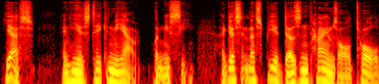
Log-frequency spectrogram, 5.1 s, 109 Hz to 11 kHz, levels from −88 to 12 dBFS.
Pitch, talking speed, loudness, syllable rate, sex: 105 Hz, 235 wpm, -18 LUFS, 5.6 syllables/s, male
